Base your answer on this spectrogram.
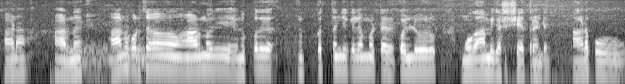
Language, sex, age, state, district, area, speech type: Malayalam, male, 45-60, Kerala, Kasaragod, rural, spontaneous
